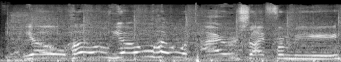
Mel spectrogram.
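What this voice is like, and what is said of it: Pirate character voice. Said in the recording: “give us your best pirate impression”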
